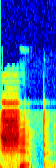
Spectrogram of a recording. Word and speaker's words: ship: vowel is it so it's the difference between eat and it this is sheep and ship sheep ship eat it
